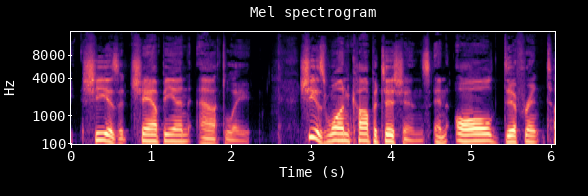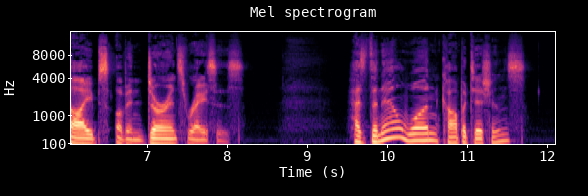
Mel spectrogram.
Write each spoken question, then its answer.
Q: Has Danielle won competitions?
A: Yes, she has won competitions.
